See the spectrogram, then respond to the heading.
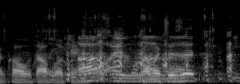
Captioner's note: laughter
